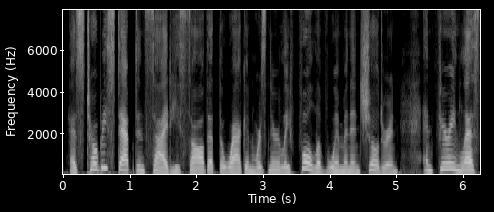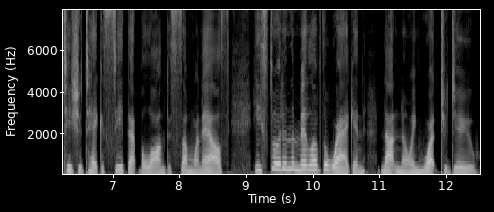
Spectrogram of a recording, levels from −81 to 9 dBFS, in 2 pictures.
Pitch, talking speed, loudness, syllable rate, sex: 215 Hz, 205 wpm, -20 LUFS, 5.1 syllables/s, female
